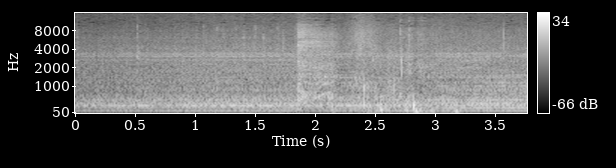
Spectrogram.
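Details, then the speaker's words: Old desktop computer at first power-on after being acquired: fans run flat out with a steady high-pitched whirr and hum and no speed change; bearings suspected bad. "wow bearings are bad or something"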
